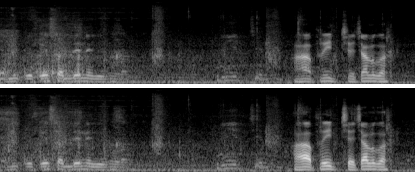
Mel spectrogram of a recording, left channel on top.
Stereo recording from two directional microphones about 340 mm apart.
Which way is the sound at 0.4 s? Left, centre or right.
Centre.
